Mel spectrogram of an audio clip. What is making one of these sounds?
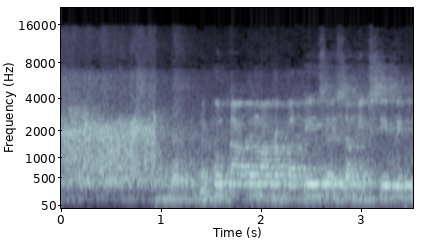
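A middle-aged man speaks steadily into a microphone through a loudspeaker.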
